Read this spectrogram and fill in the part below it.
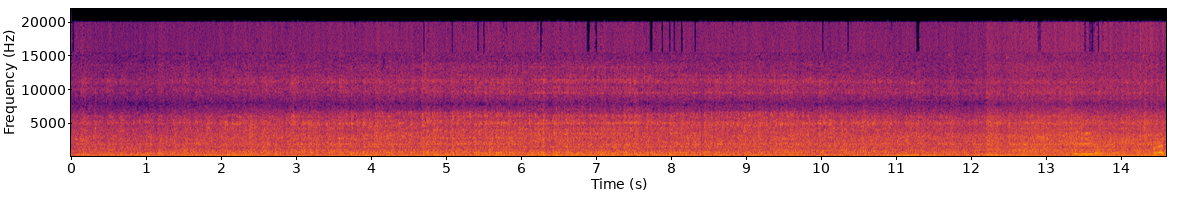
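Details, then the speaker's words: Honda Bros 160 motorcycle: rough, heavy rumble with an uneven knock at idle, caused by play in the balancer shaft bearing; fix requires opening the whole engine to replace the bearing. "o defeito da moto aí ó ó a folga rolamento balanceiro aí galera ocasionando aquele barulho todo lá ó"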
